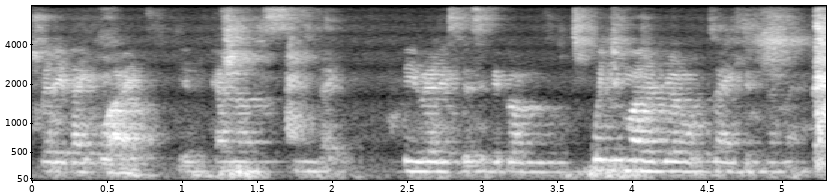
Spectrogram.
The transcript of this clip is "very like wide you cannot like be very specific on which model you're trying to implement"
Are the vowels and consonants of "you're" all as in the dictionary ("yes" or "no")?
no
